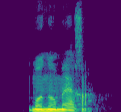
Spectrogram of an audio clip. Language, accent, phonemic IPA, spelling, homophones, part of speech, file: French, France, /mɔ.nɔ.mɛʁ/, monomère, monomères, noun, LL-Q150 (fra)-monomère.wav
- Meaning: monomer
